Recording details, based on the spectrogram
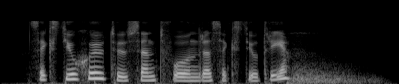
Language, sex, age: Swedish, female, 20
